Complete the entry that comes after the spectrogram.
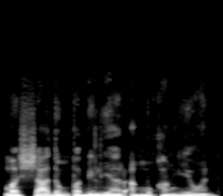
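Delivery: ordinary delivery, nothing marked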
